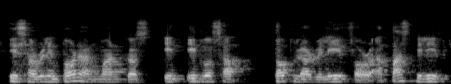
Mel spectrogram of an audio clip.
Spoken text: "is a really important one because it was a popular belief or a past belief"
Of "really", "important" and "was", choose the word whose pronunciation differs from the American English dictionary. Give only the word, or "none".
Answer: was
